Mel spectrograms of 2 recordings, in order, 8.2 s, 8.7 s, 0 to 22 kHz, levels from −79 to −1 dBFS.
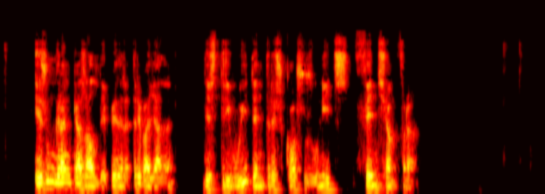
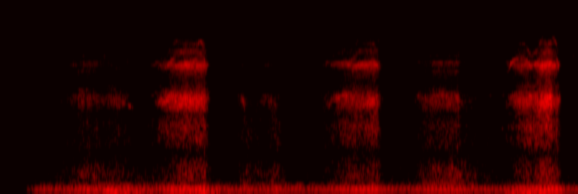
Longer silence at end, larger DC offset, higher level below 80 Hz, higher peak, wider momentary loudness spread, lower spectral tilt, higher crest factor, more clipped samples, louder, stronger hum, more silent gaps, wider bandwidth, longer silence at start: first, 1.95 s vs 0 s; neither; first, -58 dBFS vs -68 dBFS; first, -2 dBFS vs -32 dBFS; second, 10 LU vs 18 LU; first, -4 dB/octave vs -2 dB/octave; about the same, 20 dB vs 22 dB; neither; first, -22 LUFS vs -52 LUFS; second, none vs 50 Hz at -60 dBFS; neither; second, 11.5 kHz vs 17 kHz; first, 0.55 s vs 0.35 s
